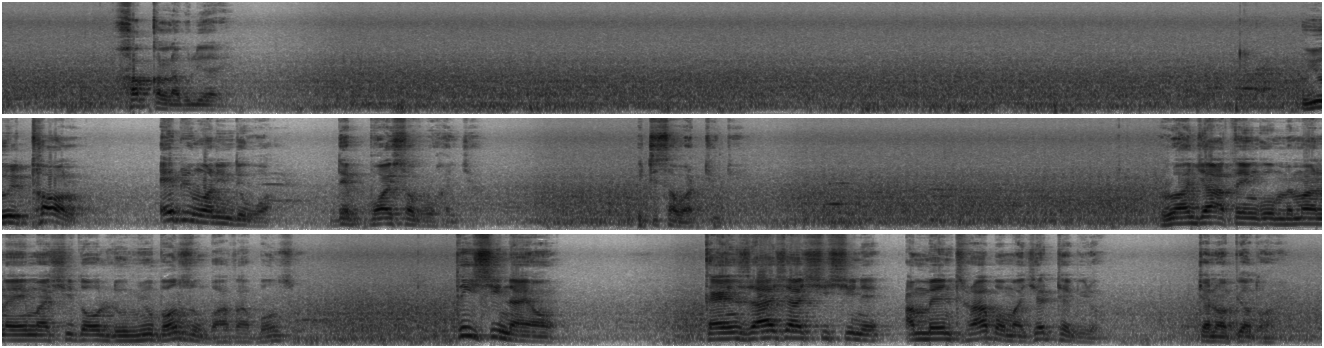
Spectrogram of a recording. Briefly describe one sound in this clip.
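A middle-aged man speaks close to the microphone, in bursts with pauses.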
